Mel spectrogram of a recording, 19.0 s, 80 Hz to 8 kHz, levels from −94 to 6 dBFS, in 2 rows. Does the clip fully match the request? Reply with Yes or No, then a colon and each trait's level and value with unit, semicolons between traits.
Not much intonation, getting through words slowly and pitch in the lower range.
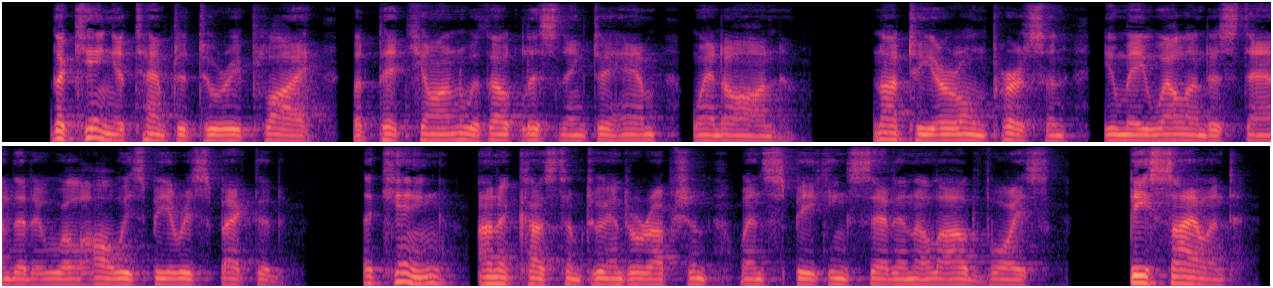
Yes: narrow, 1.5 semitones; slow, 130 wpm; low, 120 Hz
